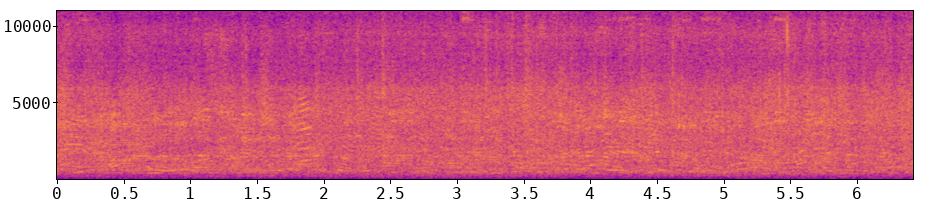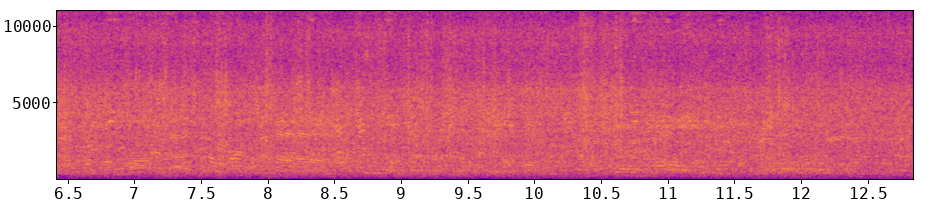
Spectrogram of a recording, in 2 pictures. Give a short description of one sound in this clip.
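A large crowd outdoors chatters and calls out loudly all around.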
